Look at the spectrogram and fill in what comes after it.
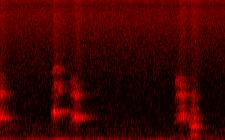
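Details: A neighbour's dog barking: an opening bark, then a close pair of sharp barks, then a longer, falling bark after a pause, over a steady low hum.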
